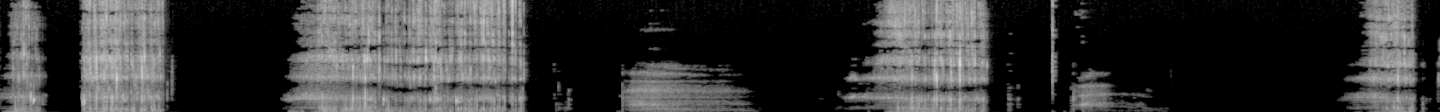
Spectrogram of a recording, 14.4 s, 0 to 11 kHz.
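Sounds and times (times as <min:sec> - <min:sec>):
slurping: 0:00.0 - 0:01.8, 0:03.0 - 0:05.3, 0:08.7 - 0:10.0.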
